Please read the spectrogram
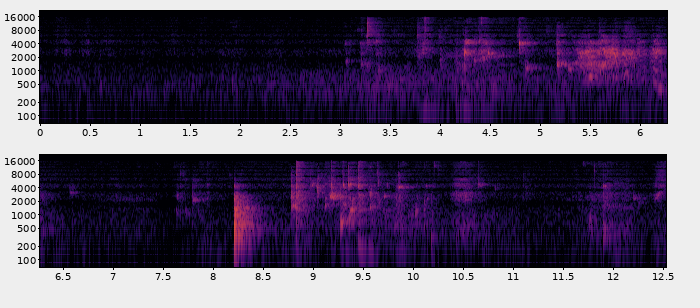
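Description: Water splashing and swishing at a bathroom sink during a wet shave, in two spells, with a single sharp knock about eight seconds in.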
